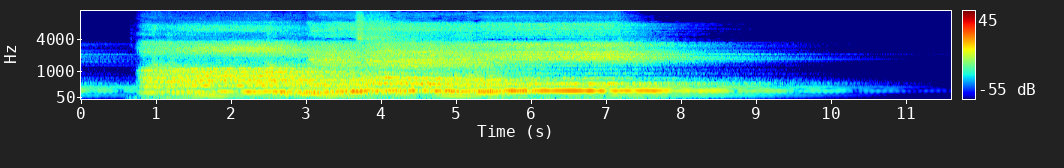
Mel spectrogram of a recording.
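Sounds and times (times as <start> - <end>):
monk vocals music: 0.7 - 8.6.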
